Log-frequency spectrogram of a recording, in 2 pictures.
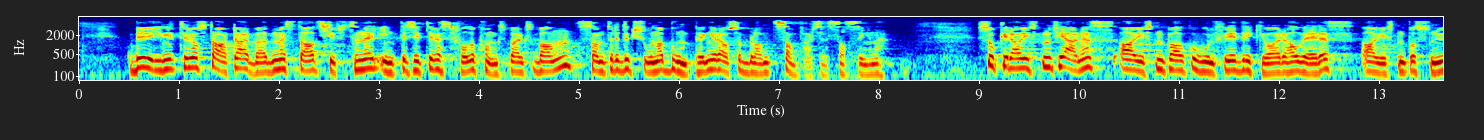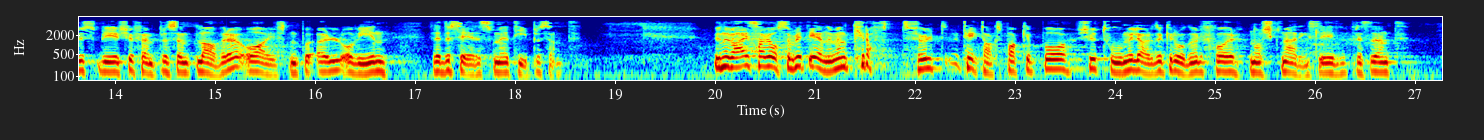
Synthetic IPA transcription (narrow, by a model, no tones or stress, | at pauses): bəʋɪlət̪ʰːɪlɔst̪ɑːʈəɑɾbæɪd̪̩mɛst̪ɑːd̪ɕɪft̪st̪ʰænɛlʔɪnt̪əɾsɪt̪ːɪʋɛst̪fɔlɔkʰɔŋsbæɾɡsbɑːnn̩sɑmt̪ɾɛd̪ʉkʂuːnɑʋbʊmpɛŋːəɾæɾɔsɔblɑnt̪sɑmfæ̰ʂɪlsɑt̪sɪŋənə | sʊkːəɾɑːʋjɪft̪nfjæːɳəsɑːʋjɪft̪npɔɑlkʊhuːlfɾiːəd̪ɾɪkʰːəʋɑːɾəɾhɑlʋeːɾəsɑːʋjɪft̪n̩pɔsnʉːsblɪːɾɕʉːəfɛmpʰɾʊsɛnt̪lɑːʋəɾəʔɔɑːʋjɪft̪npʰɔʔœlɔ̰ʋiːn | ɾɛd̪ʉseːɾəsmɛt̪ʰiːpʰɾʊsɛ̰nt̪ | ʉnəɾʋæɪshɑɾʋɪɔsɔblɪt̪ːeːnɪmɛnkʰɾɑft̪fʉlt̪ʰːɪlt̪ʰɑːkspʰɑkːəpʰɔɕʉət̪ʰuːmɪlɪɑɾd̪əɾkʰɾuːnəɾfɔɾnɔʂknæːɾɪŋsliːʋpʰɾɛsɪd̪ɛnt̪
